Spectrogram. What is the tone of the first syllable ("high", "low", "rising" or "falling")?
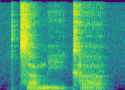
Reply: low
